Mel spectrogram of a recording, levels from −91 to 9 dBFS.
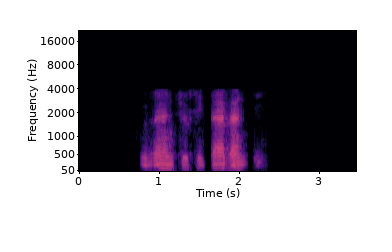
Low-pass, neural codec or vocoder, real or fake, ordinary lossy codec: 7.2 kHz; codec, 16 kHz in and 24 kHz out, 1.1 kbps, FireRedTTS-2 codec; fake; AAC, 16 kbps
